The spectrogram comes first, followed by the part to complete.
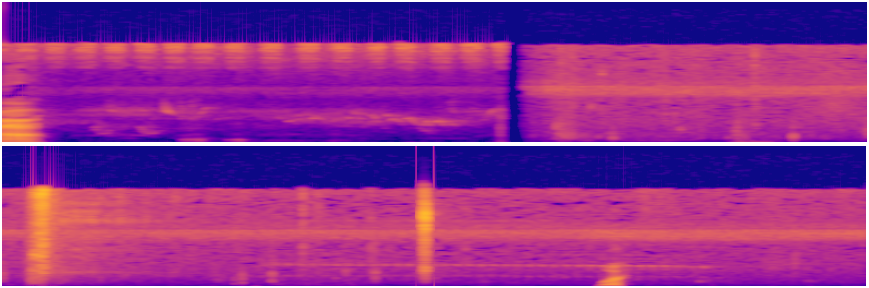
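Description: Quiet outdoor ambience broken by a few isolated sharp clicks, the loudest about halfway through. A faint steady high tone comes in near the end, and a short rising vocal sound follows it.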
